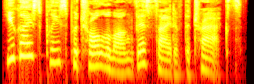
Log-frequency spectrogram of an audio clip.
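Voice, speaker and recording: A woman's voice: medium pitch, huge pitch swings, normal speed, dry recording, clean studio sound. A woman reading the storybook part of an earnest, determined young girl volunteer in an emphatic way. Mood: businesslike. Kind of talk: read-aloud storybook dialogue.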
